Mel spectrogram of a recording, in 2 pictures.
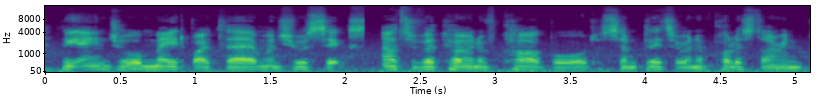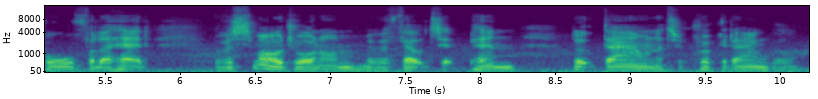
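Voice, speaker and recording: A man reading his own story as dramatic narration, with measured, deliberate pauses. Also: fairly low pitch, vocal fry, fairly bright tone, low-quality recording. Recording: faint background noise.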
